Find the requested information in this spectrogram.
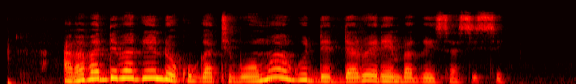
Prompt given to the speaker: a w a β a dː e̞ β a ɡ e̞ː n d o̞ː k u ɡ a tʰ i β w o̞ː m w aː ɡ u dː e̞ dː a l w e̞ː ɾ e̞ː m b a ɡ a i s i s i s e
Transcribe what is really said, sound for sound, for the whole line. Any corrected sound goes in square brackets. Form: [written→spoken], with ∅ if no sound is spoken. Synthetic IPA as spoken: a [w→β] a β a dː e̞ β a ɡ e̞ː n d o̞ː k u ɡ a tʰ i β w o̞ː m w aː ɡ u dː e̞ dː a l w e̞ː ɾ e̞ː m b a ɡ a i s [i→a] s i s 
